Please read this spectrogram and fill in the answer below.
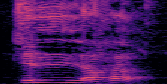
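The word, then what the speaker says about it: चिल्लः: आया, अल नहीं आया, अब की बात इल आया, क्योंकि छोटी ई की मात्रा है, ई के तुरंत बाद हम आधा ल प्रोनाउंस करना है हमें, तो हम इल बोल देंगे, चिल। उसके बाद पूरा ल बोलेंगे, लह, चिल्लह, चिल्लह।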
